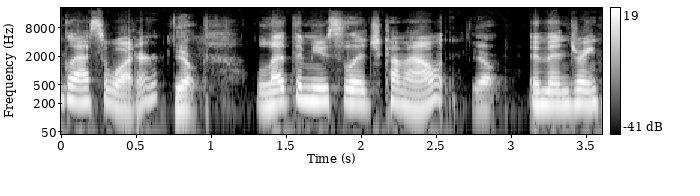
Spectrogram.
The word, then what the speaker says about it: mucilage: Help me with the pronunciation, Stacy. Mucilage? Mucilage, yeah. Mucilage. Mucus. It's mucilage. It's not mucus.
